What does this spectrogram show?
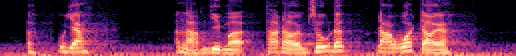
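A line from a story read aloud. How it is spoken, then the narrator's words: Boy crying in pain. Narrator (Vietnamese): Thằng Tế đau quá la lên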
